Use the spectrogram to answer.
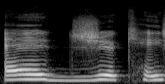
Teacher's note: Notice this pronunciation. The D sounds like J.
